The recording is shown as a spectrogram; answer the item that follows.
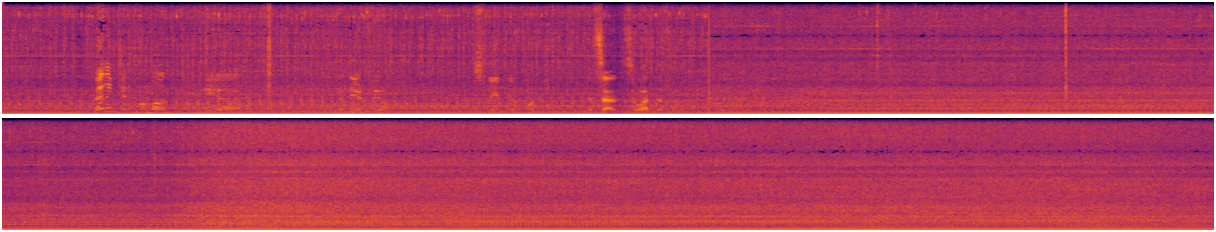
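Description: Single-engine light plane's piston engine and propeller heard from inside the cockpit, running steadily at low power. The pitch steps up about nine seconds in, then rises smoothly as power is added around eighteen seconds in and holds at the higher pitch.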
